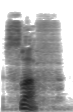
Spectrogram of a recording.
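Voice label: "slough", British English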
